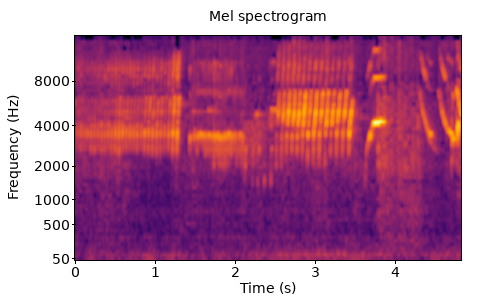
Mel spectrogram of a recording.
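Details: Canary 'paud' song for mastering young canaries housed together so they sing sooner: fast buzzy trills in steady bursts, a sudden drop to a lower rattle, another high trill, then sharp slurred chip notes.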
